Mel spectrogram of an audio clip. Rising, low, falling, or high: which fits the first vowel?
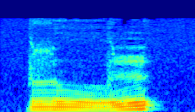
rising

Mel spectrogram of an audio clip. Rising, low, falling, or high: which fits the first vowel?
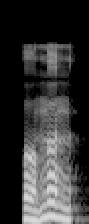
low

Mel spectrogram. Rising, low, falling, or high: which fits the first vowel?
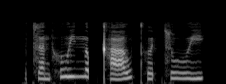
low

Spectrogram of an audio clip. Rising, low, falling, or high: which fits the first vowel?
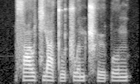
high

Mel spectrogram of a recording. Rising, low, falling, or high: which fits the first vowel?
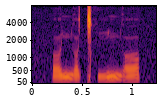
rising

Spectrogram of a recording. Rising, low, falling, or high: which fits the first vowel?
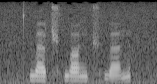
high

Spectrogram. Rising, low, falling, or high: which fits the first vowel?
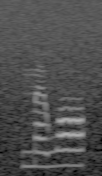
high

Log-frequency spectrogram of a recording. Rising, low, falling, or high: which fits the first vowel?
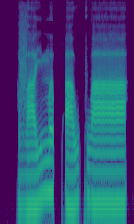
rising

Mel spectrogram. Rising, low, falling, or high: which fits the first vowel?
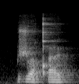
falling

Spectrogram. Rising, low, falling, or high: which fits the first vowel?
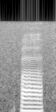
high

